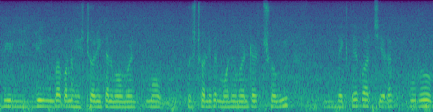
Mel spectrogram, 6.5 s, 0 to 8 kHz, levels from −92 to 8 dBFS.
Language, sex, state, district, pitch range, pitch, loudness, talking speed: Bengali, male, West Bengal, Dakshin Dinajpur, 145-155 Hz, 150 Hz, -17 LUFS, 155 wpm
